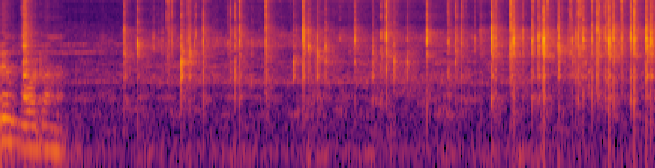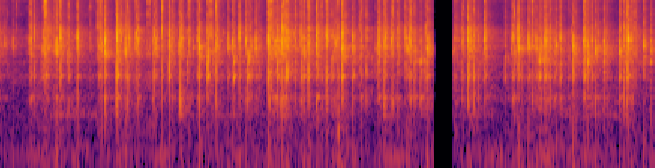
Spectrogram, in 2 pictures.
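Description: Mustard seeds crackle and pop in hot oil, growing busier.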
